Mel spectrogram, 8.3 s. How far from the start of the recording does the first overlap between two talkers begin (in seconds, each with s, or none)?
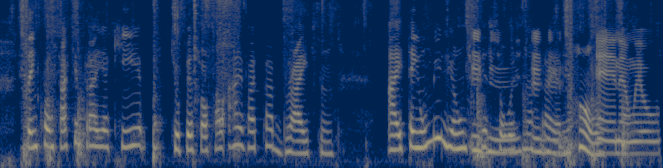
5.9 s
